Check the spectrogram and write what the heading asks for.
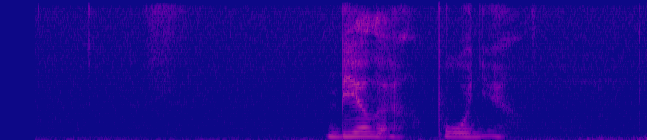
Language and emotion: Russian, sad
